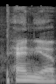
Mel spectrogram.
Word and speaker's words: Pena: And I think it's pronounced Pena, but that's whatever. – Don't matter. We were saying Pena. – P-E-N-A? – I don't remember. No, I don't know. – It's Pena.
